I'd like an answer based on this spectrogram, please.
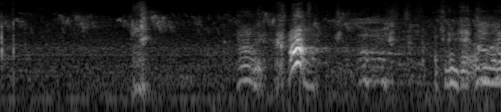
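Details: Max, an Australian Terrier, romping in a garden with his Münsterländer friend Wilson; short harmonic yelps and growly play sounds come in bursts, with a sharp louder bark near the middle and human speech nearby.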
